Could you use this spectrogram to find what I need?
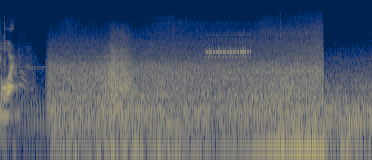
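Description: Cars drive by on a highway with a steady rush of traffic.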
